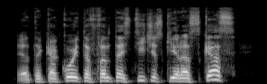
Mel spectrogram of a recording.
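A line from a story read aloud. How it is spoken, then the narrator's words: Bark. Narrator (Russian): гаркнул Малинин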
